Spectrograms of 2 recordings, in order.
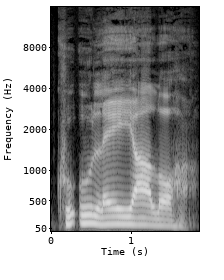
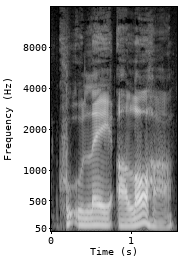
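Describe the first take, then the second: First: The words run together without any break. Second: A glottal break is added before aloha. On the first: The speaker calls it right. "You just keep the word going and you run it into the next one" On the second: The speaker calls it wrong. "it's not"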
